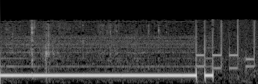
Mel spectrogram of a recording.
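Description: A steady telephone dial tone hums, then a quick run of keypad tones beeps as a number is dialed, each short electronic tone stepping to a different pitch. No one speaks.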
